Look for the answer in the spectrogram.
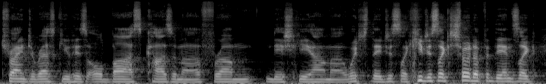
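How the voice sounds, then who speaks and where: Guy hosting a movie chat, medium pitch, kinda rambly, keeps interrupting himself. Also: fairly even intonation, fairly quick, a bit bright. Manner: rambling, hedging, many self-interruptions. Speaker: movie reaction host. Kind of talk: casual film review chat.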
